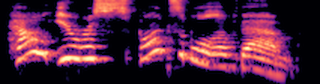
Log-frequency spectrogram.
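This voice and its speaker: A woman's voice: extremely high pitch, wildly swooping pitch, normal speed, pitched above the performer's own voice, heavily acted. A woman voicing a sensible, bossy teenage witch girl who speaks earnestly in a story reading. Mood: indignant.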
